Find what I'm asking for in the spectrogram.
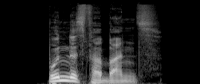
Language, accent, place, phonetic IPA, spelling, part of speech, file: German, Germany, Berlin, [ˈbʊndəsfɛɐ̯ˌbant͡s], Bundesverbands, noun, De-Bundesverbands.ogg
- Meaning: genitive singular of Bundesverband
